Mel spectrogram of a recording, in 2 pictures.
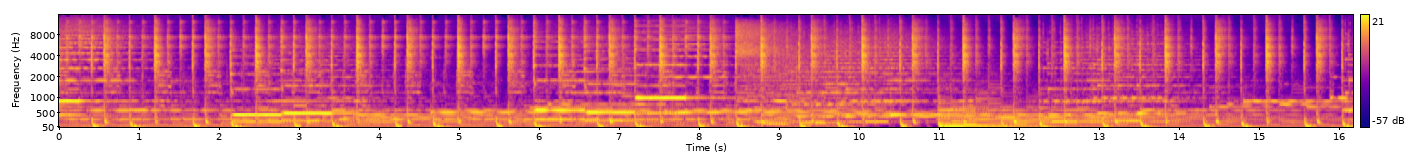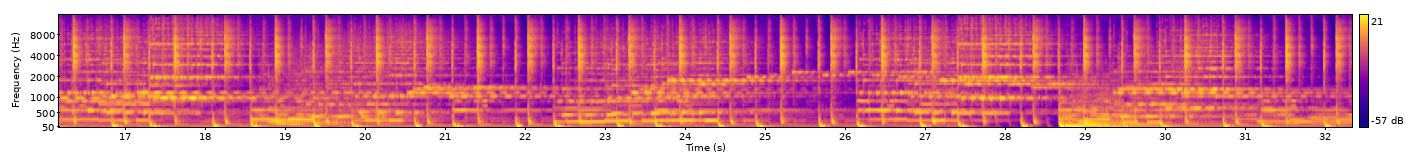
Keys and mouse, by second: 1.4 s, 3.8-4.6 middle drag, 5.0 g, 6.9-8.0 middle drag, 8.3 shift+middle click, 9.9-10.9 middle drag, 11.3 shift+middle click, 12.4 s, 15.4-15.8 middle drag, 16.2 ctrl+a, 17.0 shift+middle drag, 17.5-19.3 middle drag, 19.6 shift+middle click, 19.9-20.8 middle drag, 24.9 shift+middle drag, 26.4-27.7 drag, 31.4 click.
